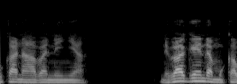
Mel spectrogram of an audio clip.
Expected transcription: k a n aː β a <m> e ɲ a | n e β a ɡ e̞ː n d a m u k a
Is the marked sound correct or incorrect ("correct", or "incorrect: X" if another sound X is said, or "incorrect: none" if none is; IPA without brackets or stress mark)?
incorrect: n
